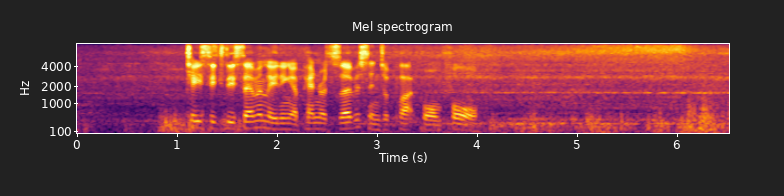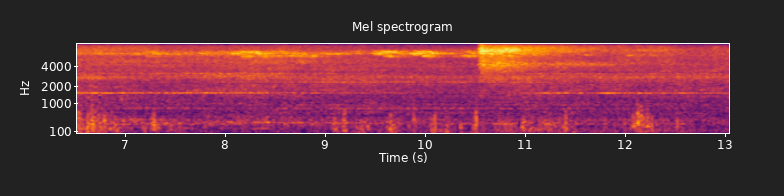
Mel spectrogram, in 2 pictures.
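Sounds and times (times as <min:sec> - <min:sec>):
train approaching: 0:00.0 - 0:13.0
train rumbling on rails: 0:00.0 - 0:13.0
faint wheel squeal: 0:05.4 - 0:13.0.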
